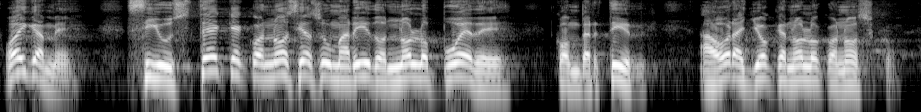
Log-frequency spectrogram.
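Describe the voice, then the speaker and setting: Male pastor preaching, has folks repeat after him, stretches words out, voice on the higher side. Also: lively intonation. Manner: call-and-response preaching, drawn-out emphasis. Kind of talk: sermon.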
